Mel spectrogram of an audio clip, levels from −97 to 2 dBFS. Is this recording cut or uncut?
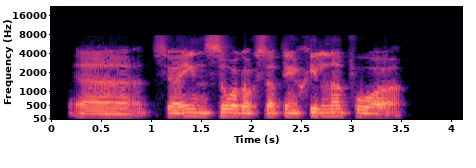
uncut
